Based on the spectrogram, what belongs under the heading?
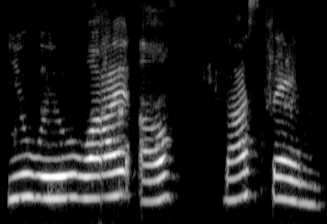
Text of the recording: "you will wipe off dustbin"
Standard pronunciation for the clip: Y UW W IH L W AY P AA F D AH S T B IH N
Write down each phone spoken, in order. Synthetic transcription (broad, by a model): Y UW W IH L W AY AA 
